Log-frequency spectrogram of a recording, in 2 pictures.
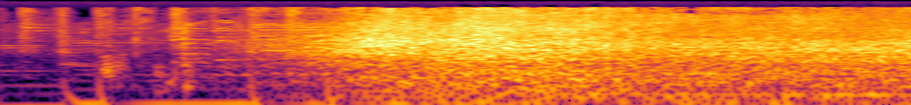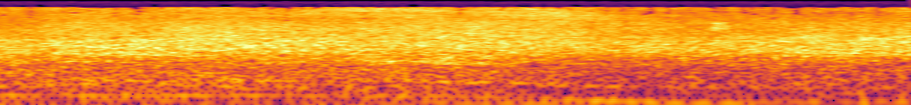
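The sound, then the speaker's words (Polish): Steady roar of road traffic, cars rushing past continuously after a brief quieter start, a broad hiss with low engine rumble that stays loud throughout. “To morze odpada, szum samochodów oczywiście zaliczam.”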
